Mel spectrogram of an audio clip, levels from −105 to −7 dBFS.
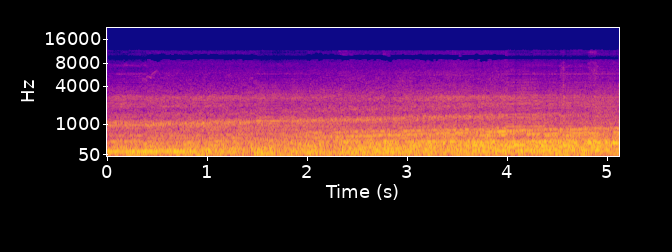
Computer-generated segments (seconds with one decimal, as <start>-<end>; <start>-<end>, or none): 0.0-0.4; 1.5-2.0; 4.0-5.1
